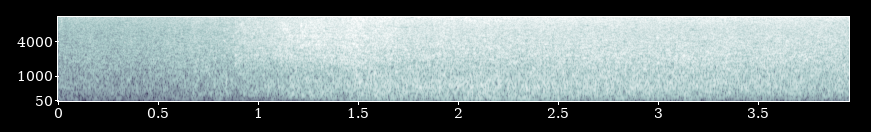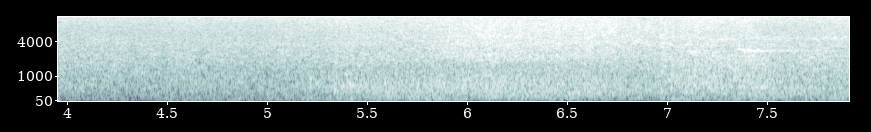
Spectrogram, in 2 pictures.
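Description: Waves wash onto a beach in a steady rush.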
